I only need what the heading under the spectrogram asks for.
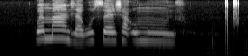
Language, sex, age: Swati, female, 21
